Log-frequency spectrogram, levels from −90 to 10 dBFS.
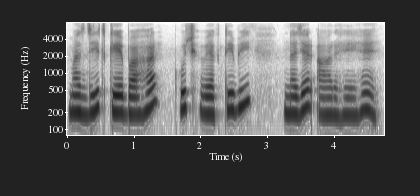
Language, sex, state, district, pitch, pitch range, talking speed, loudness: Hindi, female, Jharkhand, Palamu, 205 Hz, 190-235 Hz, 125 wpm, -14 LUFS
